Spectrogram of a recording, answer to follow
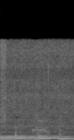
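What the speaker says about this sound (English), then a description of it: "Place this into a pan over medium heat and begin to break it up." Country sausage crumbles sizzling in a pan over medium heat, a steady close fizzing crackle with faint scraping from being broken up, no voices.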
